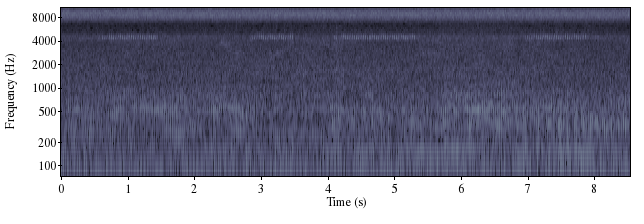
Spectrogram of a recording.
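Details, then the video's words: Crickets and other insects in a forest near a mountain top, recorded live: four high, steady trilled bursts, each about a second long, over a constant shrill insect hiss, with calm wind rumbling through foliage and trees. "Calm Forest in Mountain With Crickets, Insects Sound"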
